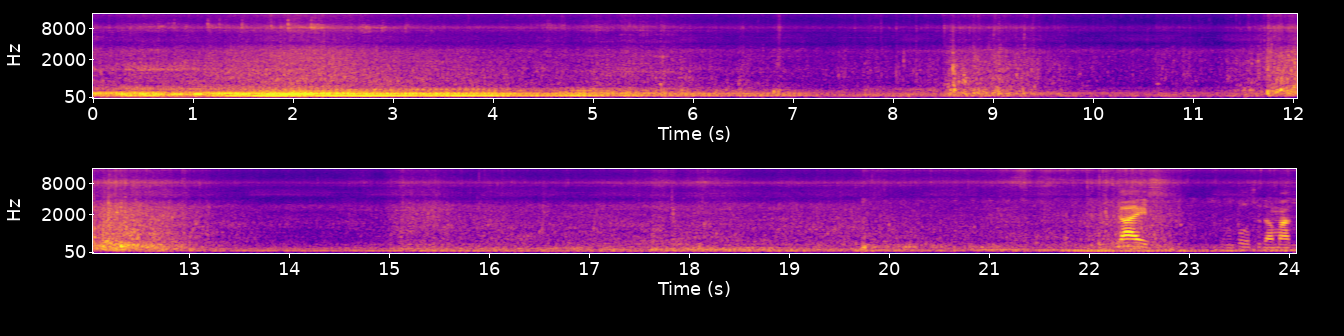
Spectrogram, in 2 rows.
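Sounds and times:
waves washing against rocks: 11.4s - 13.4s, 21.5s - 23.0s.

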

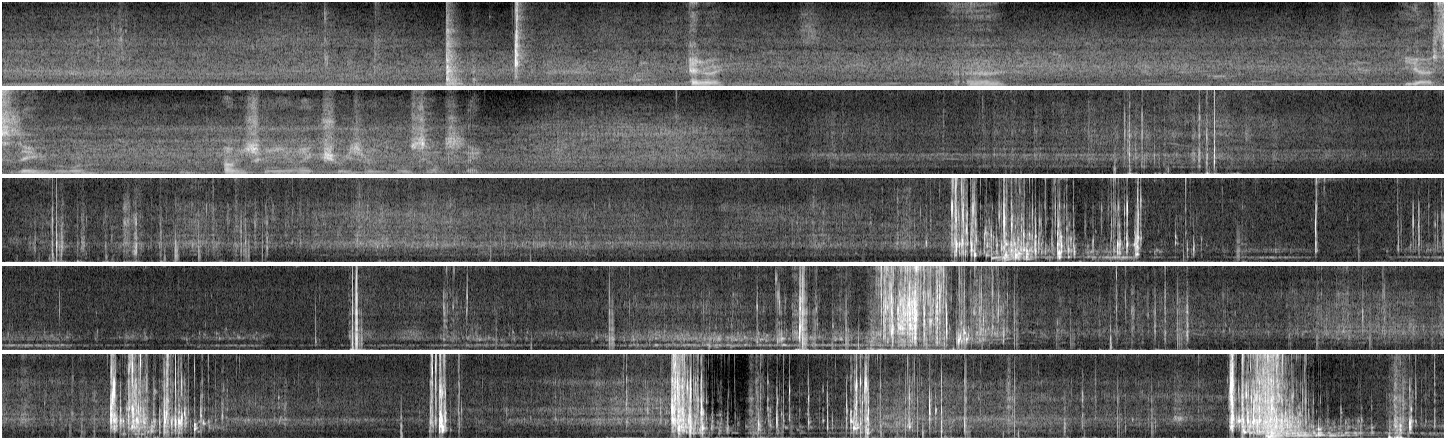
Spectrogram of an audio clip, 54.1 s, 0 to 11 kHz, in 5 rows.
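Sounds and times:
water sloshing and gurgling: 0.0s - 54.0s
loud water splashes: 28.6s - 31.0s, 32.1s - 40.1s, 44.0s - 45.1s, 48.0s - 50.9s, 52.4s - 54.0s.

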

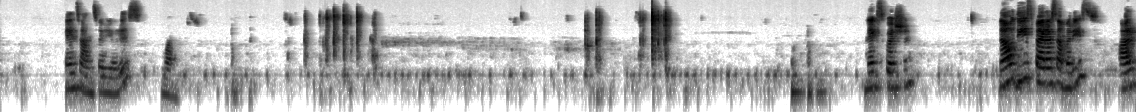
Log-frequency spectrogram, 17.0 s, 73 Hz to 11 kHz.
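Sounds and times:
faint steady hum: 0.0s - 17.0s
sharp clicks and taps: 4.5s - 5.7s, 8.8s - 10.1s.

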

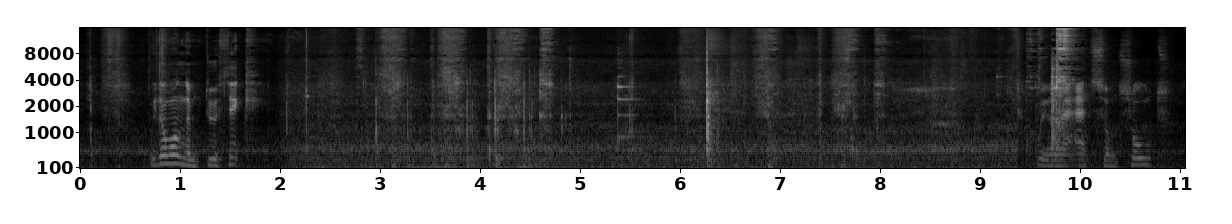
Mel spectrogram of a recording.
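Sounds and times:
knife rasping on cutting board: 2.9s - 4.8s.

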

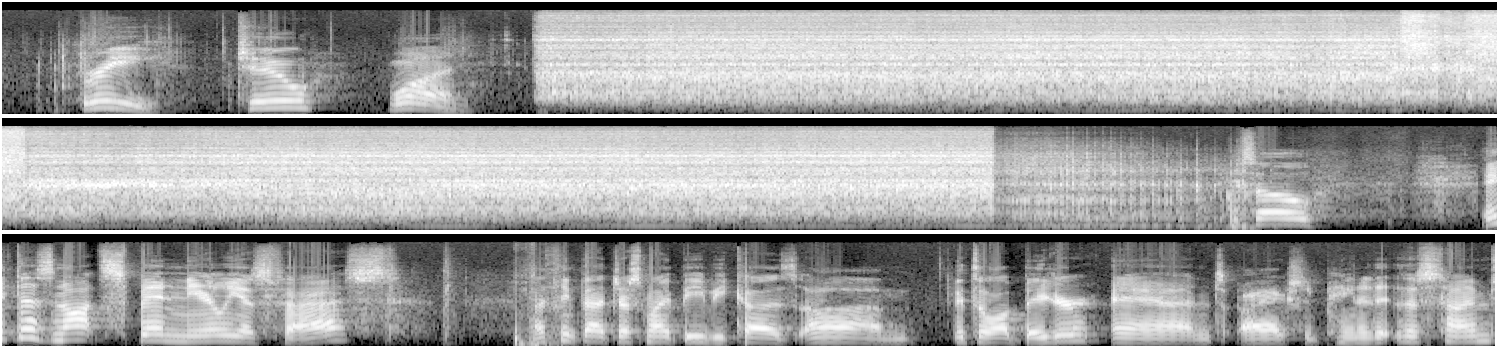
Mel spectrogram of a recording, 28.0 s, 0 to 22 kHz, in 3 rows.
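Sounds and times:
compressed air rushing hiss: 3.3s - 16.8s
spinning rotor whine: 3.3s - 17.2s.

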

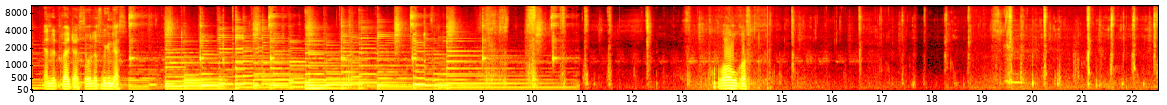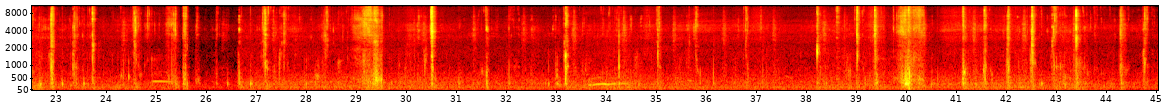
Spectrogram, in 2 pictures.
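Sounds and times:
person chewing crunchy food: 8.9s - 13.6s, 14.4s - 37.5s, 38.1s - 45.0s.

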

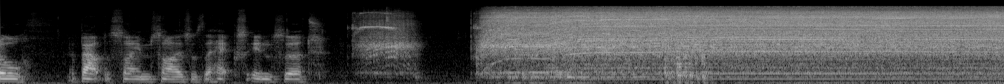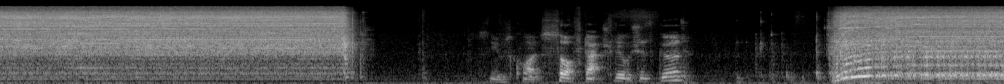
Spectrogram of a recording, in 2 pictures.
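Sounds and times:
electric drill boring into metal: 3.5s - 13.8s, 18.3s - 20.0s.

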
